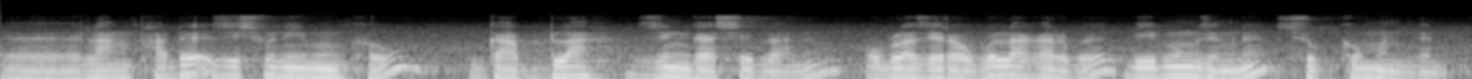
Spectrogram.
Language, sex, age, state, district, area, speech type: Bodo, male, 30-45, Assam, Kokrajhar, rural, spontaneous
